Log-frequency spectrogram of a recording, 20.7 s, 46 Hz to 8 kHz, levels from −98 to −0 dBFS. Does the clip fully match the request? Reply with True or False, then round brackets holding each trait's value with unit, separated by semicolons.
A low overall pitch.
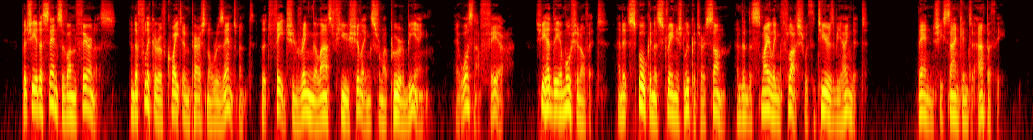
True (115 Hz)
